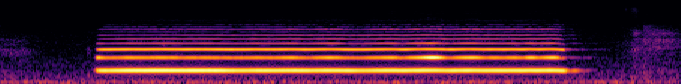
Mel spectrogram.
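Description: A recorder sounds one steady, clean E note, played softly with little air and held for about two seconds, alone in a quiet room.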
